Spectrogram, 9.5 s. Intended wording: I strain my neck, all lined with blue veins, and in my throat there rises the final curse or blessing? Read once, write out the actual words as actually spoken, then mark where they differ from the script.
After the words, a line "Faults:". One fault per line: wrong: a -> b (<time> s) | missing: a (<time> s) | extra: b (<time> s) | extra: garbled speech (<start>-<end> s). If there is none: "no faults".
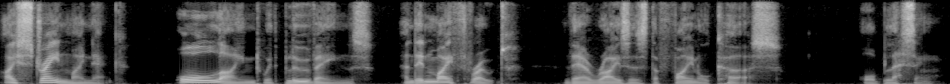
I strain my neck, all lined with blue veins, and in my throat there rises the final curse or blessing?
Faults:
no faults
